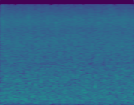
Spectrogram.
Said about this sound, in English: I believe it can heal. So the sound of living water can do miracles.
